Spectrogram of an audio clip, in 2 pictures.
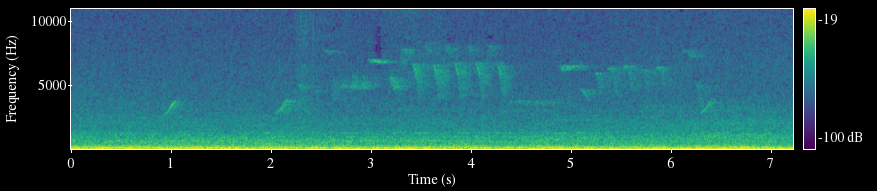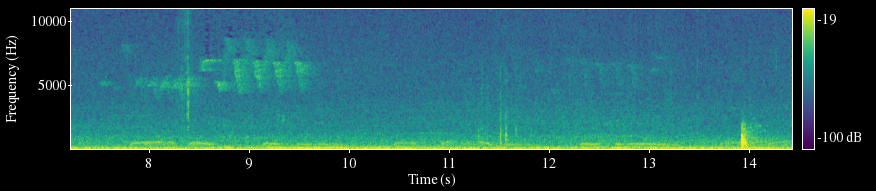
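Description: Wild birds singing: a high, fast trilling phrase repeated three times, short chirps, and short low calls from another bird in the second half, over a steady low rumble. A single sharp click near the end.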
